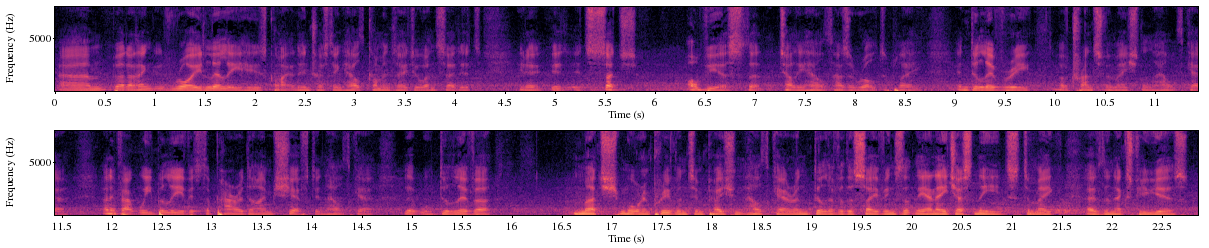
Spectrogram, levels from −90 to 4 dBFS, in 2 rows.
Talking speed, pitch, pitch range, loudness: 180 wpm, 135 Hz, 130-145 Hz, -29 LUFS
